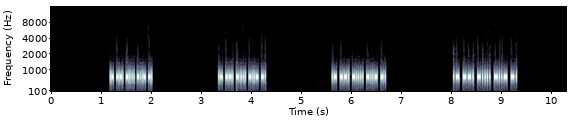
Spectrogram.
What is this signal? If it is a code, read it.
Morse code, heard as a keyed tone, about 64 wpm, 700 Hz. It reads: AG6XN AG6XN AG6XN AG6XN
